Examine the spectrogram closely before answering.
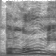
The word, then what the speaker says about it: bologna: the G in bologna is silent.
